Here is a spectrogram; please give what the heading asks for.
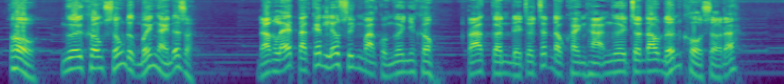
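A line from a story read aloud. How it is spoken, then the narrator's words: Loud laughter. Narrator (Vietnamese): Đạo cô cười lớn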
